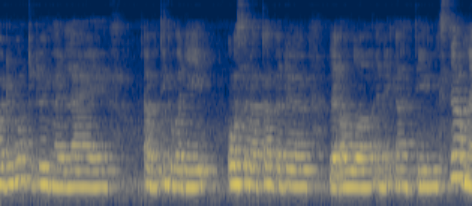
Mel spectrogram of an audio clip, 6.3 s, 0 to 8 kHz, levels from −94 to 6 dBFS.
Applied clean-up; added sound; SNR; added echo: none; none; none; reverberation time 0.7 s.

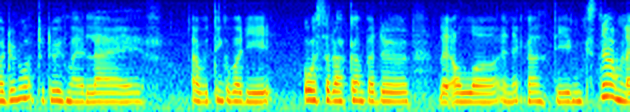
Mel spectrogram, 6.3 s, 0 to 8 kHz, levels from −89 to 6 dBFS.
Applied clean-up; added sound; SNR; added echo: none; none; none; none.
